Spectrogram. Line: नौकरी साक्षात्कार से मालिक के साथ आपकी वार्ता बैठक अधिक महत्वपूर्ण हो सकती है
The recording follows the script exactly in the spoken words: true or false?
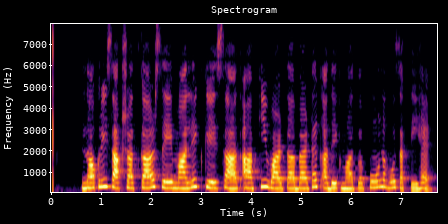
true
